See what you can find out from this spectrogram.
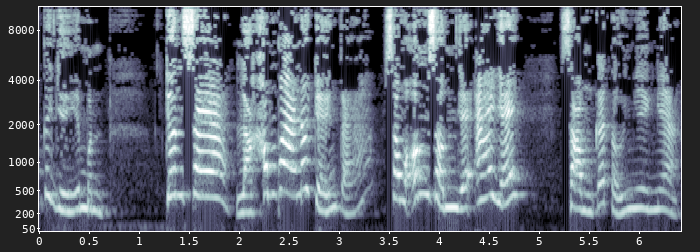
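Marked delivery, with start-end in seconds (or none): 0.0-4.9 high, uneasy questions; scared bus driver asking who is talking, higher pitched; frightened driver. Retold or imitated. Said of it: "Ông nói".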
